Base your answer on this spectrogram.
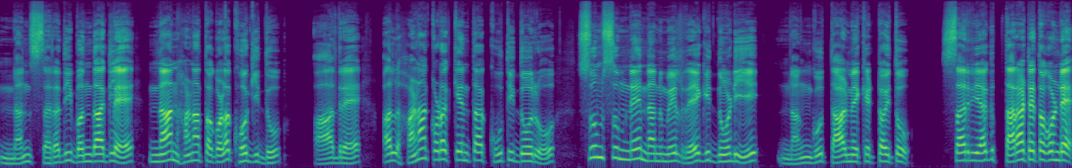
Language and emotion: Kannada, angry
